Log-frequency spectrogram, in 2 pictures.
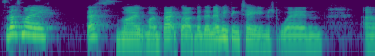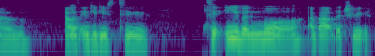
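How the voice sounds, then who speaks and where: Young woman, English accent, low register, interview guest speaking conversationally about herself on a video call. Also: lively intonation, slow pace, darkish tone. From Manchester, England. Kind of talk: conversational personal testimony. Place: room at home, indoors, on a video call. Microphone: wired earphones on a video call.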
